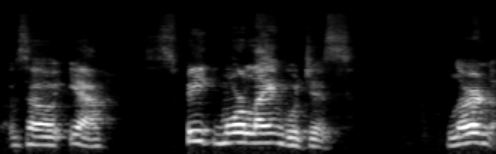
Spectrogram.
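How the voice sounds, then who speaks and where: Speaking at a very slow pace, a woman with a Texas accent uses lively intonation. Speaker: podcast co-host, emergency dispatcher. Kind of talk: casual chat.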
